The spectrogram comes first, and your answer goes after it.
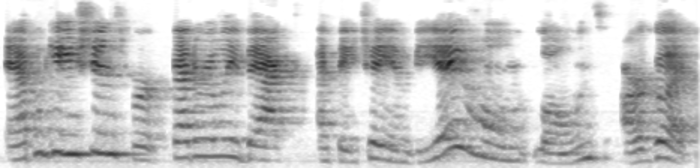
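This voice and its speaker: A woman's voice: fairly high pitch, animated, normal speed, pushed and bright. An American woman hosting a casual show, reading through news items and commenting in an informal, explanatory way. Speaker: show host and real estate agent. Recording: echoey room.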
